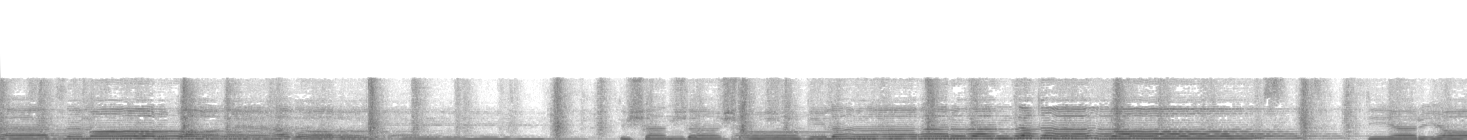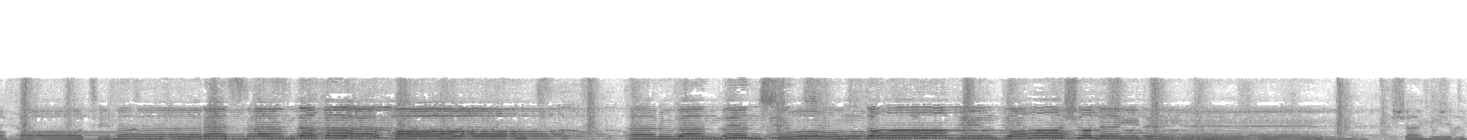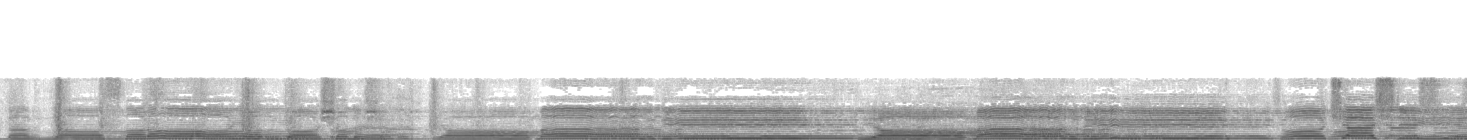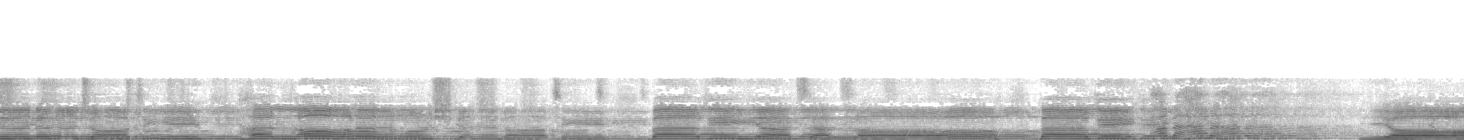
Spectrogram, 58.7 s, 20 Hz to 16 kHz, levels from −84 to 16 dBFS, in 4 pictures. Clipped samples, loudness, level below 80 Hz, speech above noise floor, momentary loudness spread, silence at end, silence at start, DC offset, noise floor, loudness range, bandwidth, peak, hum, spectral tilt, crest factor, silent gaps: under 0.1%; -23 LUFS; -62 dBFS; 21 dB; 13 LU; 0 s; 0 s; under 0.1%; -44 dBFS; 9 LU; 7.4 kHz; -6 dBFS; none; -4 dB/octave; 18 dB; none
